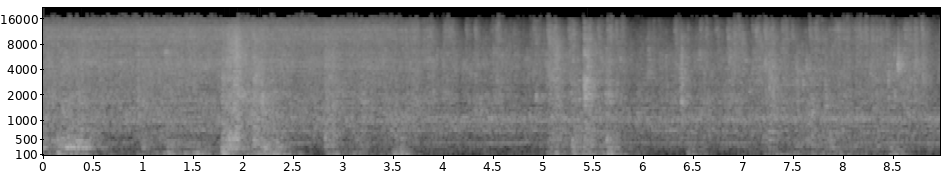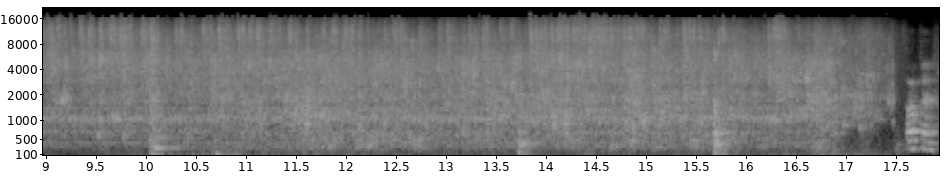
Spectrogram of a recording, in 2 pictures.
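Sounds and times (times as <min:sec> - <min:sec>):
warm tap water running: 0:00.0 - 0:17.5.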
